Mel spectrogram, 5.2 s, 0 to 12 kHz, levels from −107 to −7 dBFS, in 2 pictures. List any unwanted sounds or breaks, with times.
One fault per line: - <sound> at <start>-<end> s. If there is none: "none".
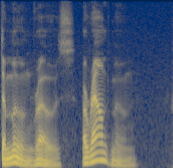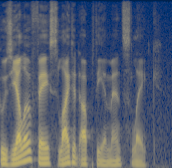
none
